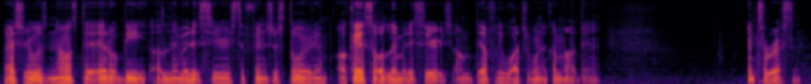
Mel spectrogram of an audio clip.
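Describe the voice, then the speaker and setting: A man's voice: low voice, fast talker, clear, resonant tone, dry recording, clean studio sound. Slangy young man reacting at home. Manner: slangy, excitable, says bro a lot. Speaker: reaction channel host. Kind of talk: casual reaction commentary. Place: home gaming setup, indoors. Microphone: headset.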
